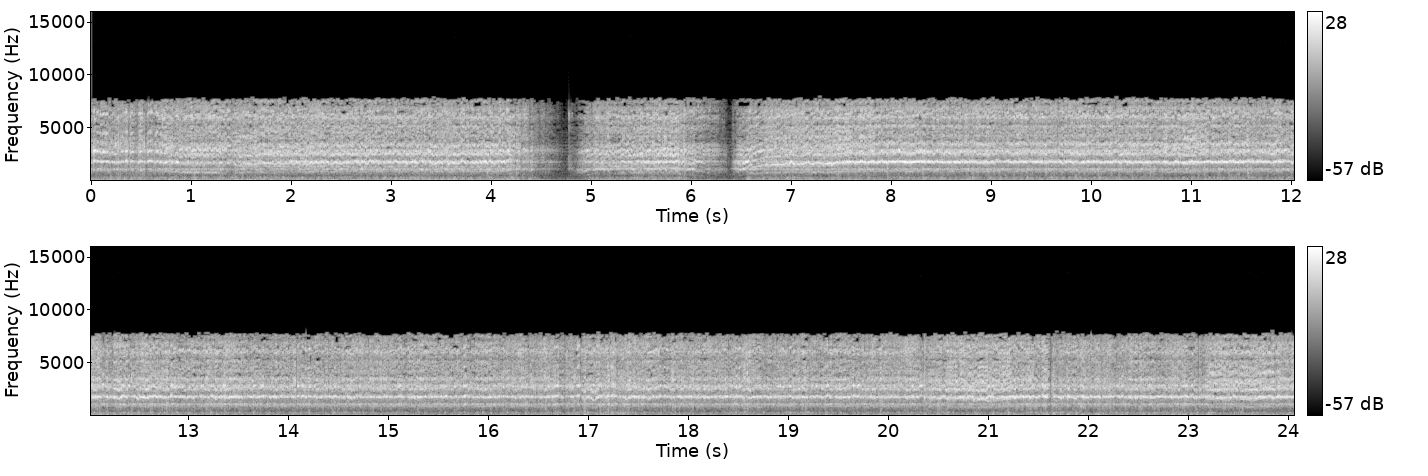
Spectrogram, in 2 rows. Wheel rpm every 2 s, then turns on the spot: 220, 190, 130, 140, 230, 230, 230, 230, 230, 230, 220, 230.
none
